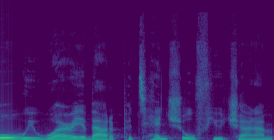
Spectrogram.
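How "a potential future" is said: potential said with stress. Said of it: "I'm really emphasizing this word potential".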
